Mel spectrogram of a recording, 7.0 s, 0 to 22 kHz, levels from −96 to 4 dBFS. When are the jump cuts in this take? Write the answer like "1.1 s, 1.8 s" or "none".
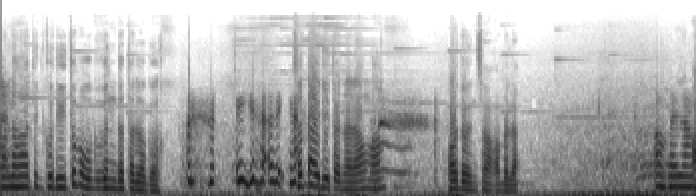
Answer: none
